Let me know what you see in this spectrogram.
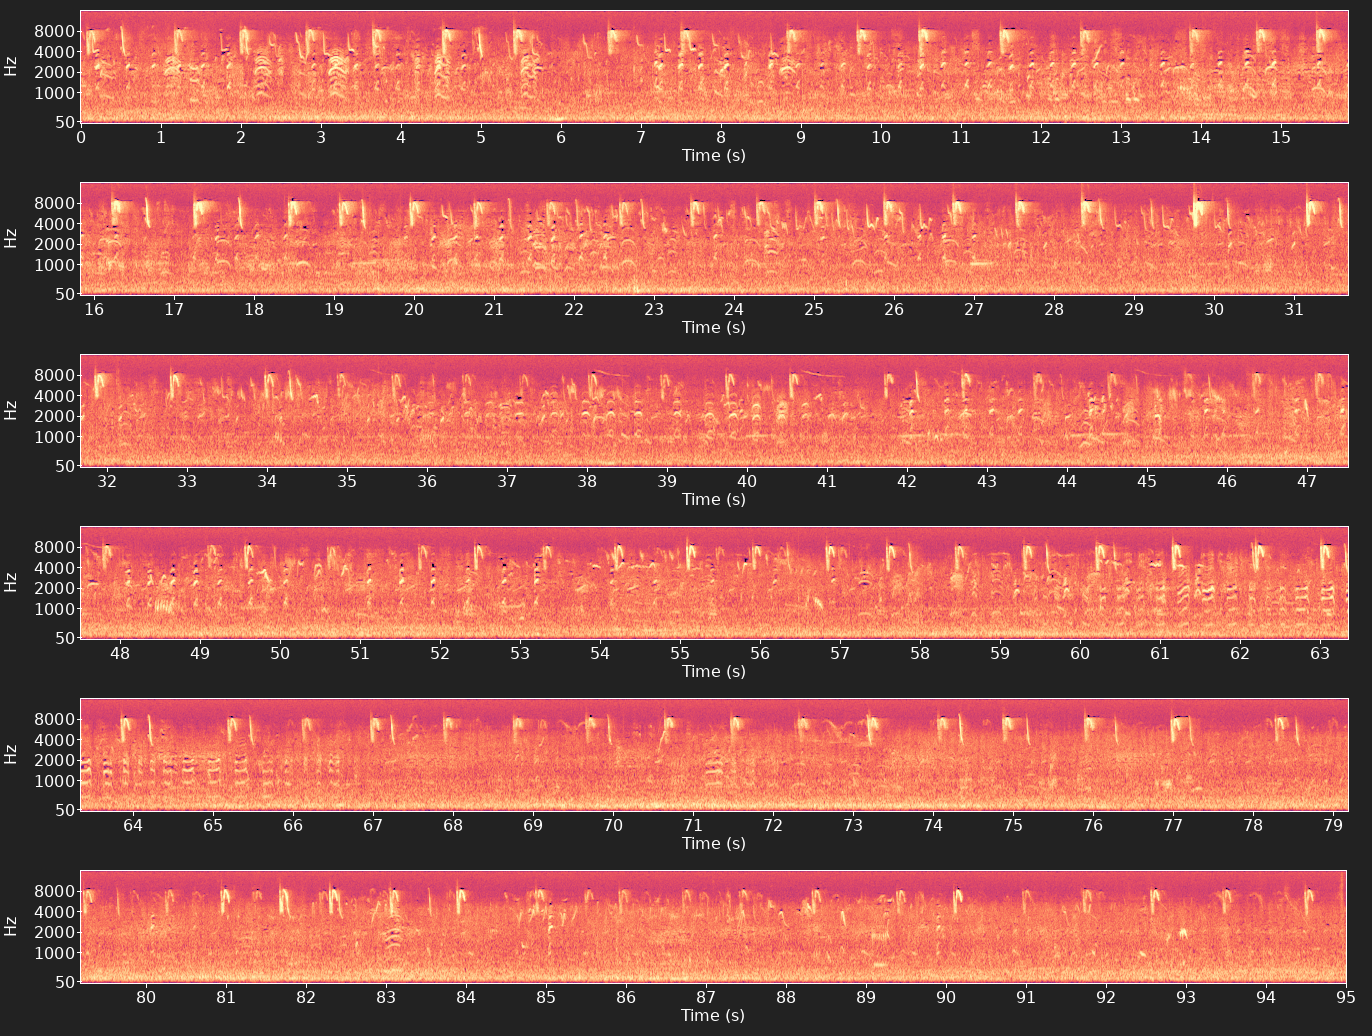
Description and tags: black winged stilts calls and chirps from other birds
